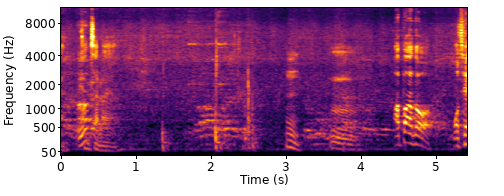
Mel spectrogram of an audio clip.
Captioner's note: both murmur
